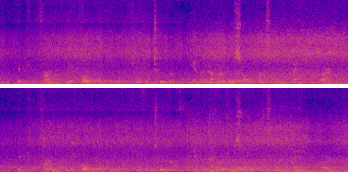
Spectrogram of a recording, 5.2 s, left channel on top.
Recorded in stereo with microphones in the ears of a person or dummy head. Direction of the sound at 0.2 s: 80° left.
